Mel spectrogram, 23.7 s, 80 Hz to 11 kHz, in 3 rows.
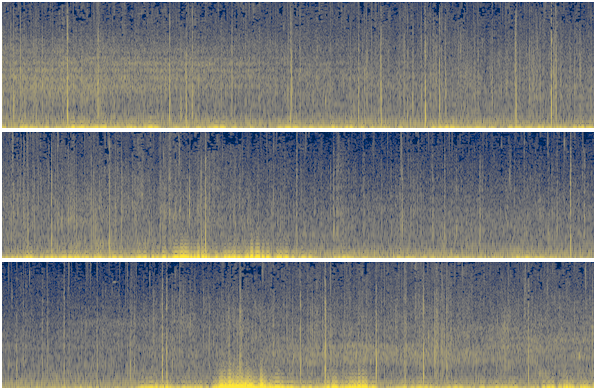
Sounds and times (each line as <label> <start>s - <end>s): rain coming down 0.0s - 23.6s
wind 0.0s - 23.6s
Light traffic on a small highway going by 0.0s - 6.5s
